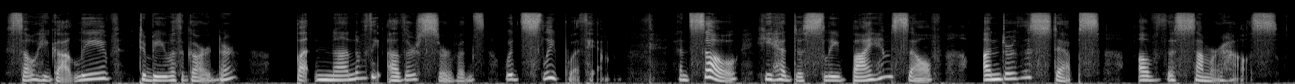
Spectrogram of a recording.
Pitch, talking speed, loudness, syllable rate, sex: 215 Hz, 155 wpm, -20 LUFS, 4.2 syllables/s, female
